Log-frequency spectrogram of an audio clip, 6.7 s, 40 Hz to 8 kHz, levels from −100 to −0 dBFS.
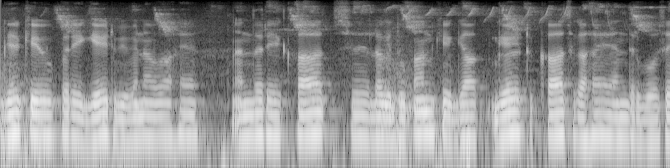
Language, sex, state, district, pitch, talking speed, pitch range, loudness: Hindi, male, Rajasthan, Bikaner, 105 Hz, 195 wpm, 100-110 Hz, -16 LUFS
